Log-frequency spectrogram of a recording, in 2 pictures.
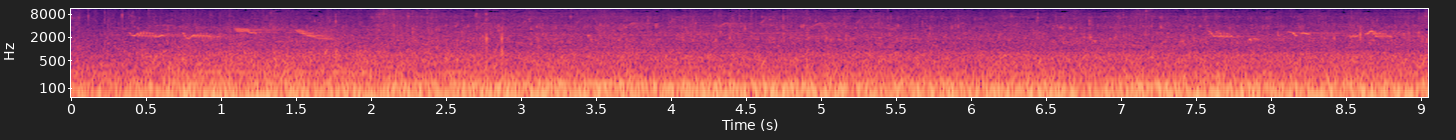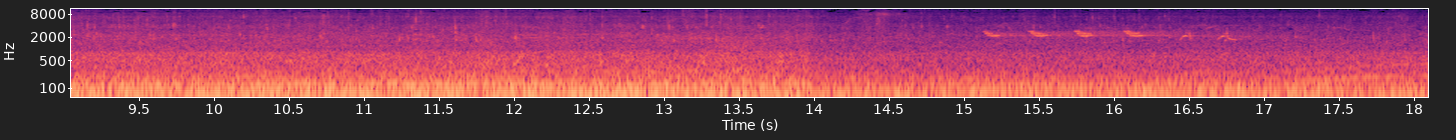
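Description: Small creek running and rippling over cobbles in a steady wash of water sound. A small bird chirps briefly three times: near the start, in the middle and near the end.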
